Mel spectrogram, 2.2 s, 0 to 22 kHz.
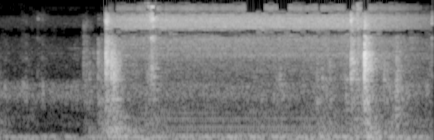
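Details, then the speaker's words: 1975 Ford F-100 at key on, heard from inside the truck: a couple of clicks, then a faint steady low hum as the newly wired electric fuel pump primes normally, feeding a carburetor; no pressure on the gauge yet. "So, that should be getting 12 volts whenever turn the truck on. And we should hear the fuel pump kick on."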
